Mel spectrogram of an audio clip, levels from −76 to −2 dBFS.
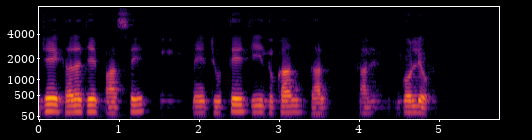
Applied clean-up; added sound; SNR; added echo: neural mask model DeepFilterNet 3.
